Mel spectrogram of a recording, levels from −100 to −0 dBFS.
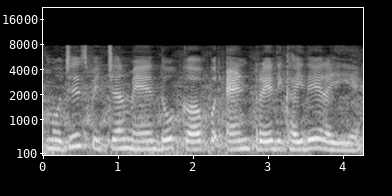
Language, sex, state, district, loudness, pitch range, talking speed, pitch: Hindi, female, Madhya Pradesh, Dhar, -13 LUFS, 210-235 Hz, 170 wpm, 220 Hz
